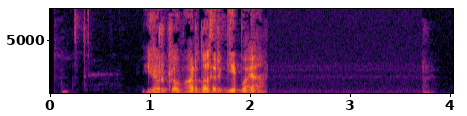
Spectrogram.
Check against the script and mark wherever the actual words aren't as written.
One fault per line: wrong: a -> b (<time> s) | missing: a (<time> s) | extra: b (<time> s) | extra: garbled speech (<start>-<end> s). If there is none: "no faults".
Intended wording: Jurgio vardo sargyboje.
no faults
